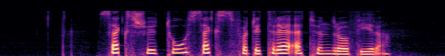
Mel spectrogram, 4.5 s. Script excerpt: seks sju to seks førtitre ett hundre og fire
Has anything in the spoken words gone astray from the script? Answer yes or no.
no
